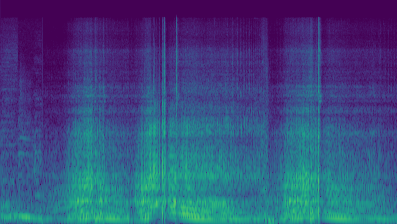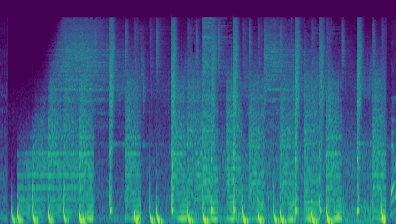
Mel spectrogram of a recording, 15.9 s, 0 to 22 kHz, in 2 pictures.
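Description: An Audi RS6 with a 560 hp V8 revs and accelerates, with repeated rising and falling engine sweeps followed by sharper, louder bursts of revving and crackling, close and aggressive.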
